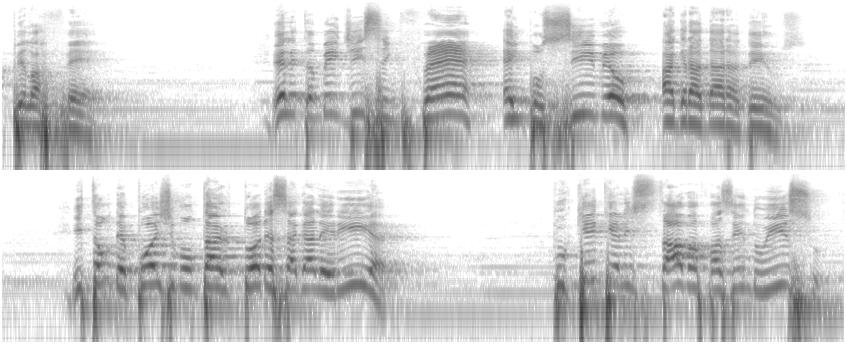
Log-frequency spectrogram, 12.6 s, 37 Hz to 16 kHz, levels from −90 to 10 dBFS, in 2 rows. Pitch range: 185-290 Hz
